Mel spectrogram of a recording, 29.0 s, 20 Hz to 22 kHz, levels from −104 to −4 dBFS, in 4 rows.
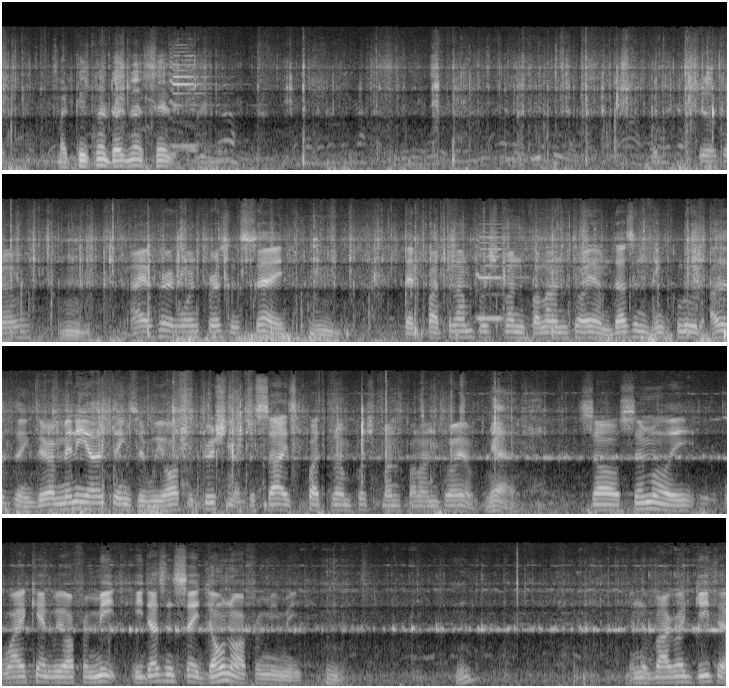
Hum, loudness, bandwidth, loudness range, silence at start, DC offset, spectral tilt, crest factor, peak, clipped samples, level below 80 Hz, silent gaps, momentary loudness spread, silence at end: none; -29 LUFS; 12 kHz; 11 LU; 0 s; under 0.1%; -3 dB/octave; 26 dB; -6 dBFS; under 0.1%; -50 dBFS; none; 17 LU; 0 s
